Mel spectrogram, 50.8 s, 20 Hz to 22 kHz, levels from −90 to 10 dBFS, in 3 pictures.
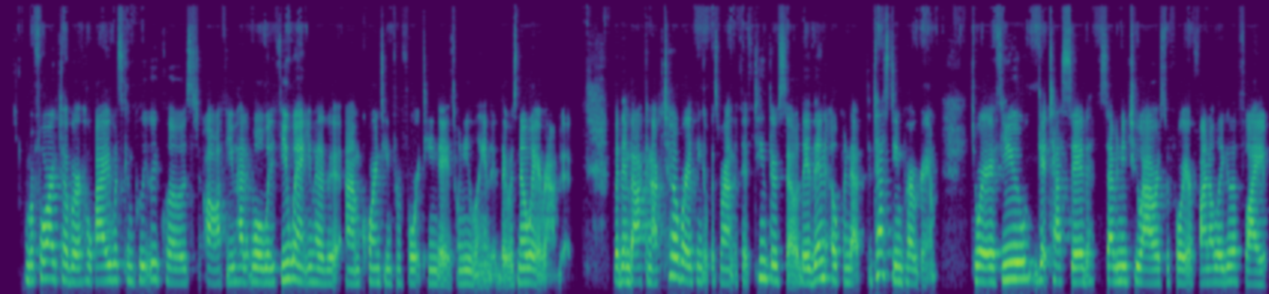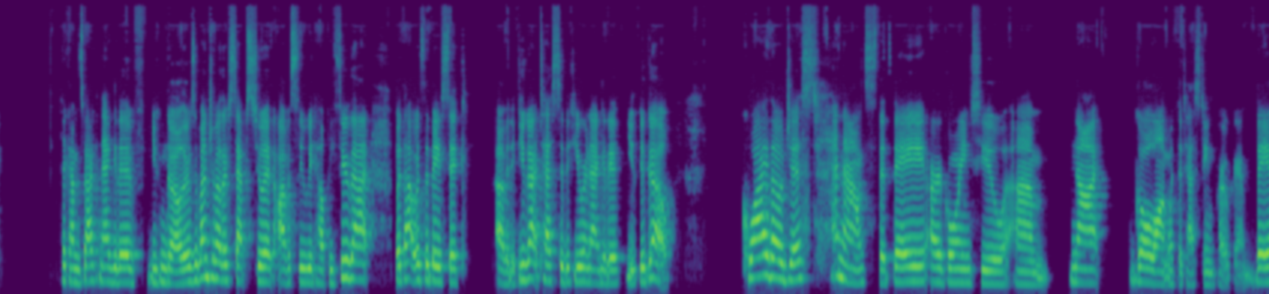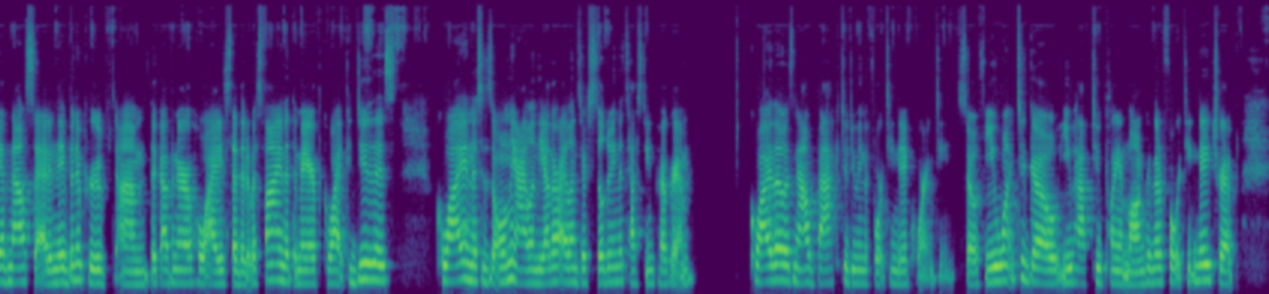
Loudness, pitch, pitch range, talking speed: -16 LUFS, 195 Hz, 180-210 Hz, 225 wpm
